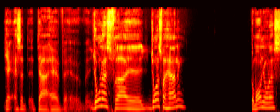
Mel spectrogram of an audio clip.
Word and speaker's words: Hyuna: Det er navnet på dansk, siger man Jonas, fordi at H udtalt stumt. Men det er H-Y-U-N-A.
